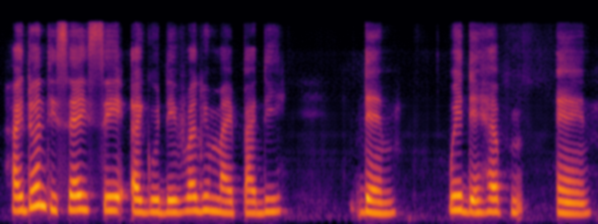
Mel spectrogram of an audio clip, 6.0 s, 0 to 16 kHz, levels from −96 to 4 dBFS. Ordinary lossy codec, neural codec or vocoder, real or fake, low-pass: none; codec, 24 kHz, 1.2 kbps, DualCodec; fake; 10.8 kHz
